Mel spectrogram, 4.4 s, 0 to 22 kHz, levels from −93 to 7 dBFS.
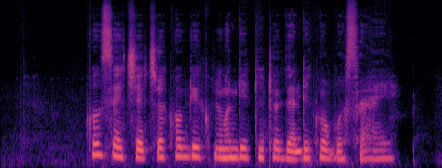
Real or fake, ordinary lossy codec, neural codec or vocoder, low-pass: fake; none; codec, 44.1 kHz, 1.7 kbps, Pupu-Codec; none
